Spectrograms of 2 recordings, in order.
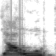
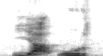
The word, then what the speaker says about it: yaourt: For example, yogurt is called yaourt in French, and the spelling is Y-A. So that will be yaourt.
